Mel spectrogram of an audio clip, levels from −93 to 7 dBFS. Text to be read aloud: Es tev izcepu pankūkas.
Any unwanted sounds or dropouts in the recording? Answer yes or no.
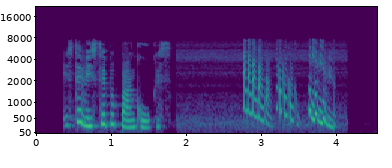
yes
